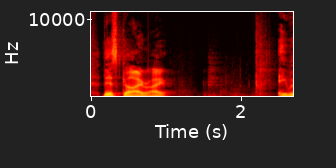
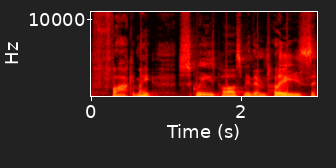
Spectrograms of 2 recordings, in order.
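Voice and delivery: higher, drawn-out mock exasperation; exasperated; 7 semitones higher, much slower than usual. Passenger telling man to squeeze past, exasperated. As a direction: plead in retold exasperation, stretching the words.

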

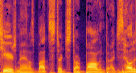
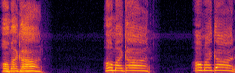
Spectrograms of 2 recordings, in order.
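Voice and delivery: retold stunned repeating; 12 semitones higher, 5 dB quieter than usual. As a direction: repeat it softly in a high voice, imitating her. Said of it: "she just kept saying that".

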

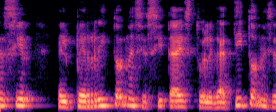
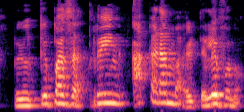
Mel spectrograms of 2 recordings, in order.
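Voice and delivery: higher and louder, caught off guard; startled mother; 5 semitones higher, 4 dB louder than usual. Retold or imitated. Mother startled as the phone rings, higher and louder. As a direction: jump as the phone suddenly rings.

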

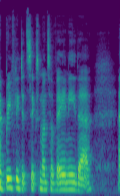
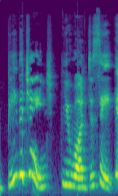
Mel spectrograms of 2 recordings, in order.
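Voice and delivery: proverb said with a laugh, a bit louder; laughing punchline; 4 semitones higher, 4 dB louder than usual. Shown as a demonstration. Joking that the proverb is a housework trick, laughing. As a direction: deliver the motto as a cheeky joke. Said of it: "as a life hack".

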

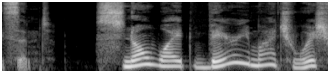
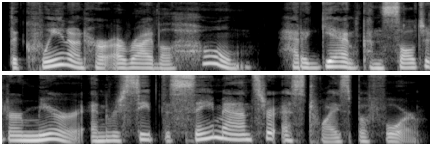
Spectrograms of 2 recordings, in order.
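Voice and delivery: plain reading voice

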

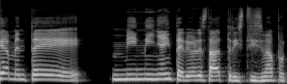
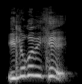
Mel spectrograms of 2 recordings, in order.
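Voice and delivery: normal talking voice

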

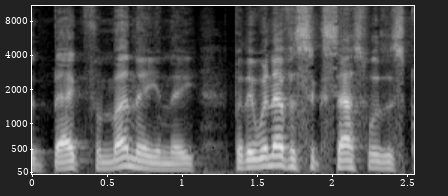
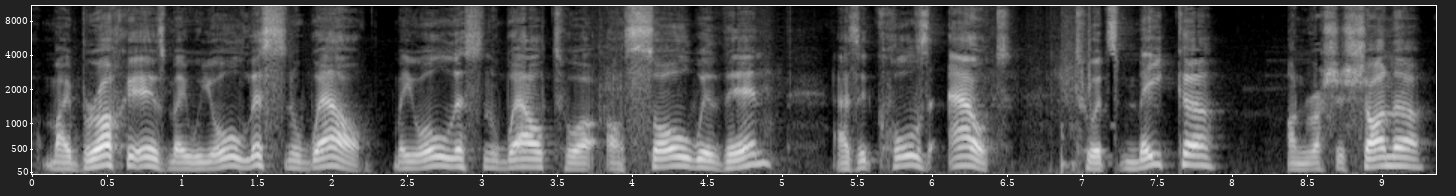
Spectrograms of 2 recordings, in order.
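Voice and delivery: raised, emphatic benediction; preached blessing; 3 semitones higher, 4 dB louder than usual. Real, not acted. Rabbi blesses listeners before Rosh Hashanah, emphatic preaching. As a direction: proclaim the blessing in deliberate phrases.

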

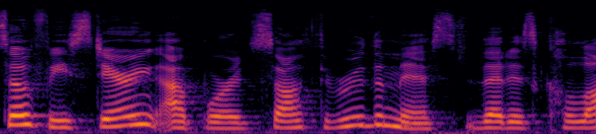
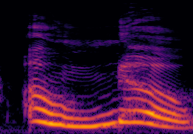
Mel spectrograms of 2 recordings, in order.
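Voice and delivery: loud, higher cry of dismay; 6 semitones higher, 7 dB louder than usual. A narrator's reading. Giant hears what is in the jar, dismayed cry. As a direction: cry out at a horrible discovery. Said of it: "he cried".

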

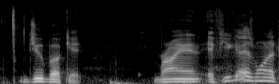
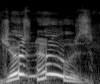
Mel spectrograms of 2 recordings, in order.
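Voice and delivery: high, loud jingle call; announcer voice; 6 dB louder than usual. Acted. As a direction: sing out the show name. Announcing the segment name.

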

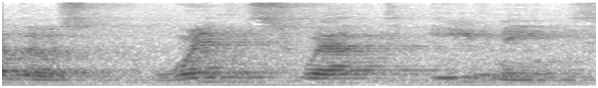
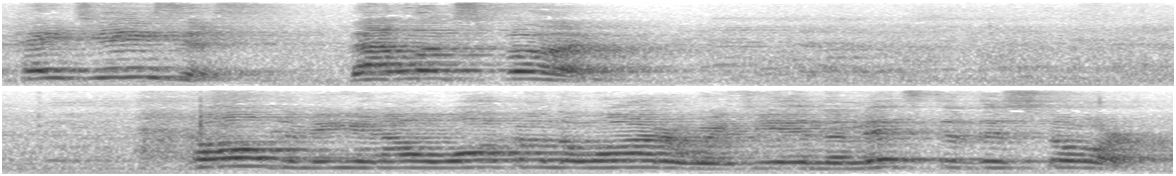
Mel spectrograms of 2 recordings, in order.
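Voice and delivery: much higher and louder, thrilled; eager request; 9 semitones higher, 5 dB louder than usual. Pretend. Preacher voicing Peter asking to walk on water, excited and high. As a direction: ask Jesus with delighted daring. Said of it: "the last of which would have been".

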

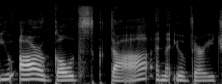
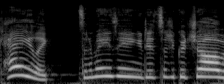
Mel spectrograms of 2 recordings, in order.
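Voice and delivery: gushing praise; 7 semitones higher, faster than usual. Acted. Acting out praise among women.

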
